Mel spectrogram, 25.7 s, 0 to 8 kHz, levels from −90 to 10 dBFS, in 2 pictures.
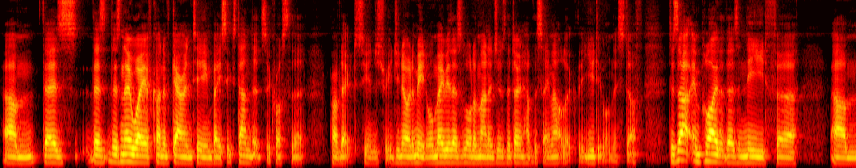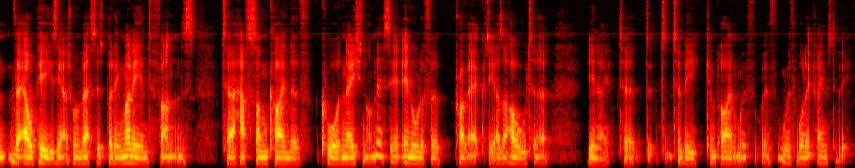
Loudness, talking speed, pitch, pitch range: -24 LUFS, 220 wpm, 105 Hz, 100-115 Hz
